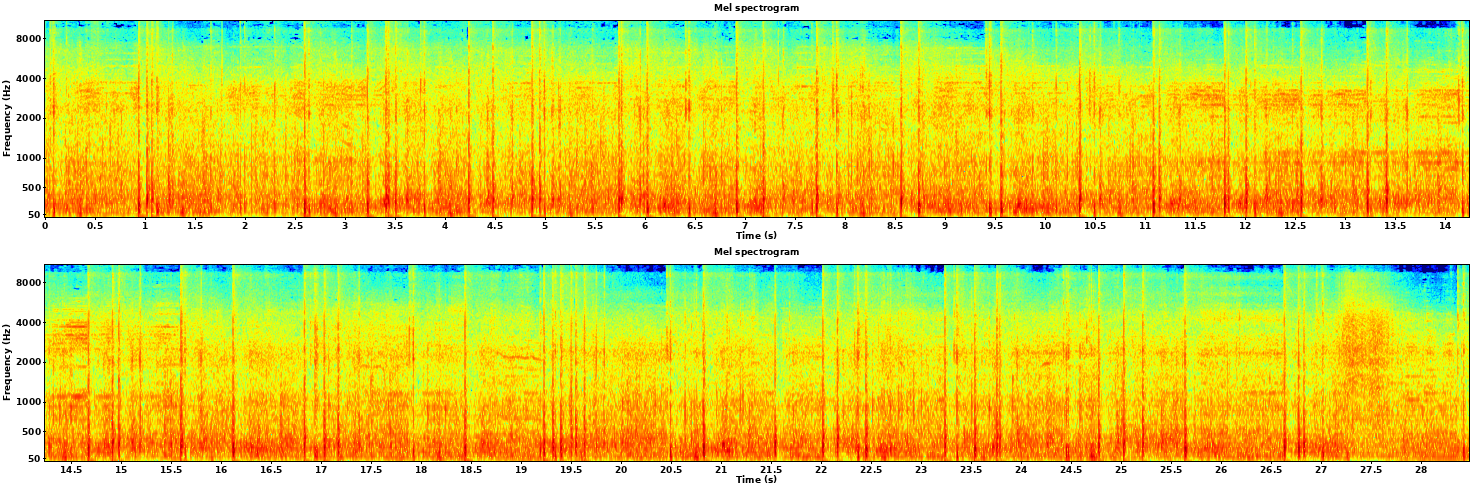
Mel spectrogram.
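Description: Aerial fireworks display: shells bursting overhead in a continuous barrage of bangs, several a second.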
